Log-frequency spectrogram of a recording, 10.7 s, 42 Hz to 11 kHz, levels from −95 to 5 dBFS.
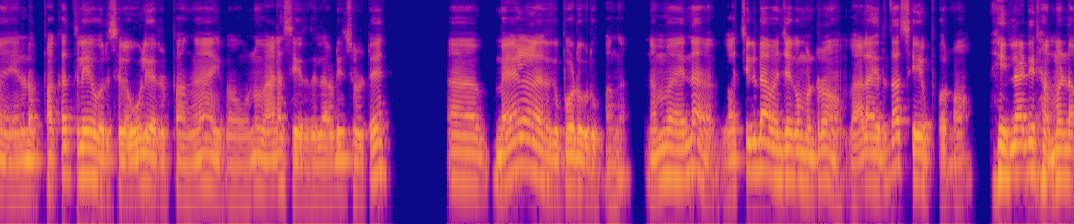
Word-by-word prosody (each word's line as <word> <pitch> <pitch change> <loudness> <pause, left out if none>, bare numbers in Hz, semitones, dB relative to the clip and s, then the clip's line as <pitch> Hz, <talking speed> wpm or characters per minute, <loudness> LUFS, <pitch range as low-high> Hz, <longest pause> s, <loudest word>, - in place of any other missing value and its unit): என்னோட 105 +1 0
பக்கத்திலேயே 145 +4 +1
ஒரு 105 - +1
சில 105 - +3
ஊழியர் 115 -3 +2
இருப்பாங்க, 95 0 -5 0.2
இவன் 90 -1 -7
ஒண்ணும் 110 +3 -2
வேல 110 +2 -1
செய்றதில்ல 95 +1 0
அப்பிடின்னு 105 +2 -2
சொல்ட்டு, 100 +9 0 0.8
ஆ - - 0 0.5
மேலாளருக்கு 145 -7 +2
போட்டு 115 -1 +4
கொடுப்பாங்க, 90 -2 -5 0.3
நம்ம 135 +5 +1
என்ன 170 +5 0 0.4
வச்சுக்கிட்டா 160 +11 +2
வஞ்சகம் 130 -2 +2
பண்றோம்! 130 +4 -1 0.2
வேல 125 +5 +1
இருந்தா 175 +8 0
செய்யப் 125 - +2
போறோம், - - -6 0.4
இல்லாட்டி 150 +2 +3
நம்ம 135 - +3
என்ன 130 - +1
120 Hz, 155 wpm, -22 LUFS, 105-140 Hz, 0.8 s, போட்டு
